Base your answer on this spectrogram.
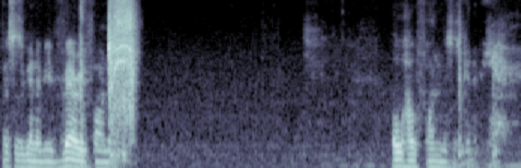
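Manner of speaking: low, sarcastic, fake-excited mock enthusiasm. Taking apart a device held by tiny screws, sarcastic. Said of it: "I'm I'm being sarcastic".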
